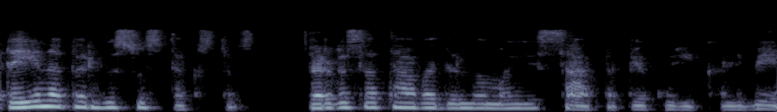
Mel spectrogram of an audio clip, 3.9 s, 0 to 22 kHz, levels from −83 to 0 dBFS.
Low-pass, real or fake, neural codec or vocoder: 7.2 kHz; real; none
